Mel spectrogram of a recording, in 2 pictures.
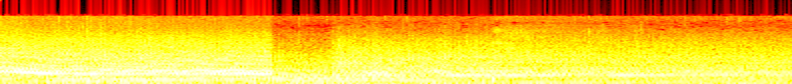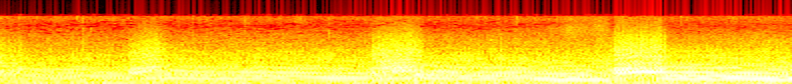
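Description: A race car engine drones and shifts through gears in a wet-weather racing game at Road America, rising in pitch, dropping on each upshift and braking, with a steady hiss of spray under it.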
